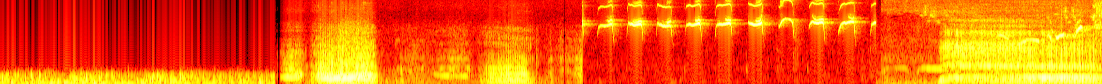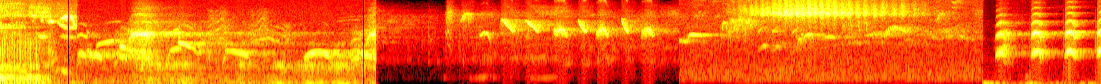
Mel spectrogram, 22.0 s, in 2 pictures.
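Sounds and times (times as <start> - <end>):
deep animal call: 2.8 - 5.8, 9.1 - 11.8
long low animal call: 2.8 - 5.8, 9.0 - 11.8.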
